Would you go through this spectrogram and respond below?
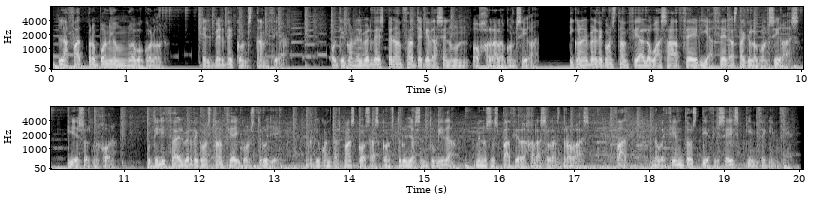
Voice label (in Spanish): RADIO Cuña; Verde Constancia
